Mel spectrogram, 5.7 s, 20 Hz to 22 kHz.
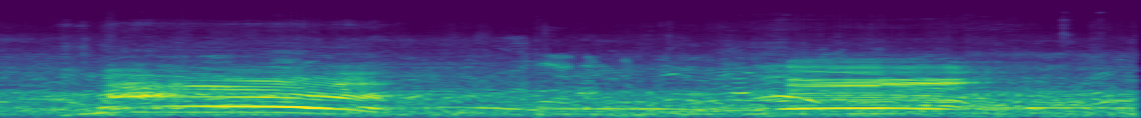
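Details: Cattle at the Kuchiya Mara cattle and goat market, 26 May 2026: two drawn-out, harmonic moos, the first about a second long and the second shorter, heard over a steady murmur of market crowd noise.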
